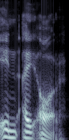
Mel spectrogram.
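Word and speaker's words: Gnar: book called Nar country it's spelled g n a r Nar country growing old staying red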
